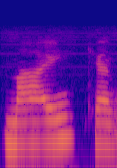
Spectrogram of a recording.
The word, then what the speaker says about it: Majken: it over here everyone it's a Scandinavian name so you pronounce the J like you do in Bjork so it's m a my can and that's how you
